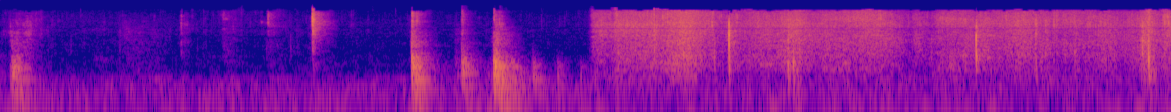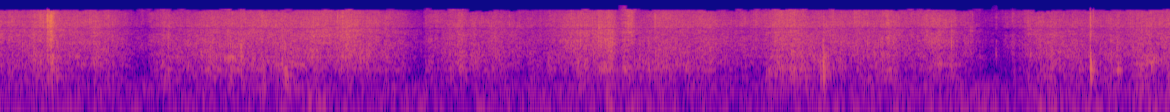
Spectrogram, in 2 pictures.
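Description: Plastic bubble wrap being handled and unwrapped, rustling and crinkling, with a cluster of sharp crackles about two seconds in; the crinkling runs on steadily from about three seconds in.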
